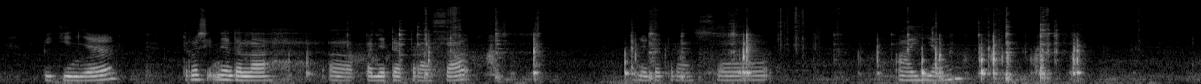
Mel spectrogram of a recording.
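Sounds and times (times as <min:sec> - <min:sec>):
kitchen containers and utensils clinking: 0:02.9 - 0:05.5, 0:06.1 - 0:11.5.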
